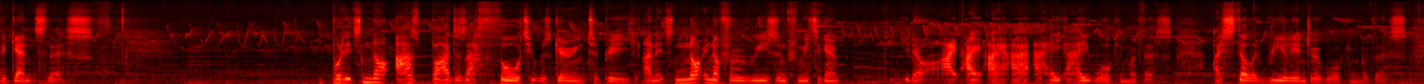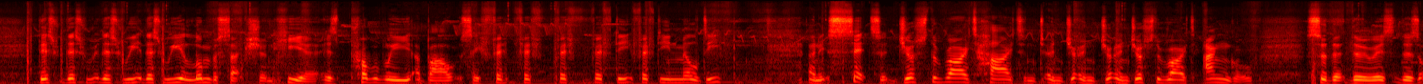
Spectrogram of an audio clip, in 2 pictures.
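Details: Stuttering in an adult man whose stammer is linked to his anxiety; he takes propranolol, which he says has helped, and the stammer is lingering but improving, easier when talking on camera.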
